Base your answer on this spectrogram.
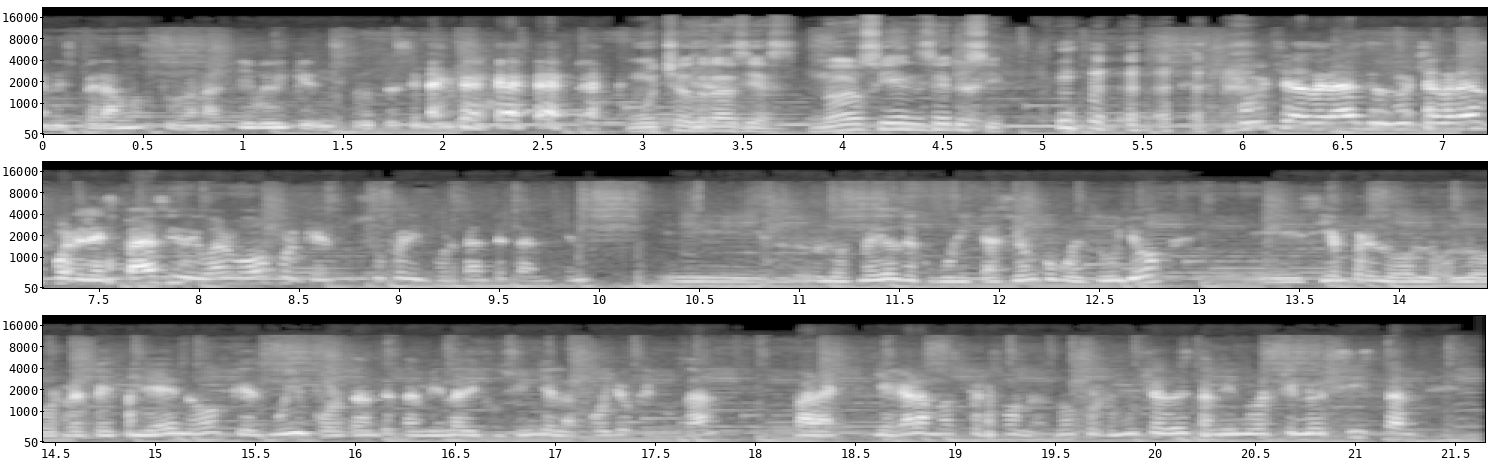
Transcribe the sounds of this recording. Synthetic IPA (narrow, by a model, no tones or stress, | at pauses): anespe̞ɾamo̞st̪uɣonat̪iβoike̞ðisfɾut̪e̞se | mut͡ʃazɣɾasjas | nosiens̬eɾjosi | mut͡ʃazɣɾasjazmut͡ʃazɣɾasjaspo̞ɾe̞le̞spasjoðeiɣwalmo̞ð̞opo̞ɾke̞essupe̞ɾimpo̞ɾt̪ant̪e̞t̪ambje̞n | elo̞zme̞ðjo̞zð̞e̞komũnikasjo̞ŋko̞moelt̪uʝo̞ | esjempɾe̞lo̞lo̰lo̞re̞pe̞t̪iɾe̞no̞kee̞zmujimpo̞ɾt̪ant̪e̞t̪ambje̞nlað̞ifusjonielapo̞ʝo̞ke̞no̞zðan | paɾa | ʝe̞ɣaɾamaspe̞ɾso̞nazno̞po̞ɾke̞mut͡ʃazβesest̪ambje̞nːo̞e̞skeno̞e̞ksist̪an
